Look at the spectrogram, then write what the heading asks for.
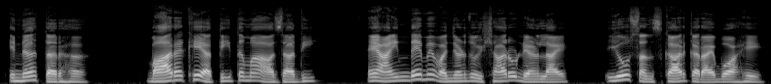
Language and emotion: Sindhi, neutral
